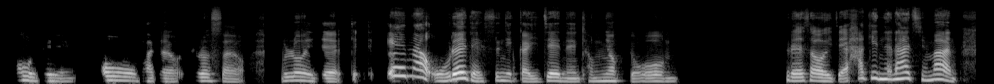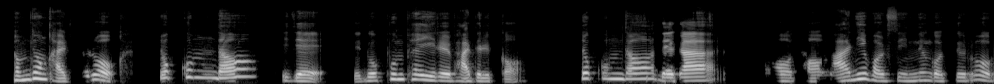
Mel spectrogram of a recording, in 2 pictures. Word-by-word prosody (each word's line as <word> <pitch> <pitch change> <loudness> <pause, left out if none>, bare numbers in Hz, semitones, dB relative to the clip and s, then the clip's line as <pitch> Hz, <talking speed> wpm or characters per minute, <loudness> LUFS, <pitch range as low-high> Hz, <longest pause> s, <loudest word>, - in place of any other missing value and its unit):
어 185 -2 0
네. 145 -2 -4 0.2
어 185 -3 +1
맞아요. 145 -3 -7
들었어요. 155 -7 -4 0.4
물론 175 0 0
이제 140 -2 -2
꽤 - - -9
꽤 465 - -24
꽤나 395 -7 +4
오래됐으니까 170 - +3
이제는 140 +1 +1
경력도 150 -2 -4 1.1
그래서 165 -2 +2
이제 145 -2 -3
하기는 250 - +1
하지만 240 -4 +2 0.5
점점 225 +6 +4
갈수록 170 - 0 0.4
쪼끔 310 0 -3
더 360 +3 +3 0.2
이제 160 -3 0 0.3
이 130 - -8
높은 175 - 0
페이를 200 -8 +2
받을 150 -1 -1
거, 120 +5 -8 0.5
쪼끔 265 -1 0
더 255 +1 +2
내가 170 0 +4 0.6
어 155 -1 -4
더 145 0 -6
많이 220 +10 +2
벌 170 -6 -2
수 160 +2 -12
있는 170 +3 -5
것들로 165 +3 -3
170 Hz, 230 characters per minute, -20 LUFS, 150-240 Hz, 1.1 s, 꽤나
